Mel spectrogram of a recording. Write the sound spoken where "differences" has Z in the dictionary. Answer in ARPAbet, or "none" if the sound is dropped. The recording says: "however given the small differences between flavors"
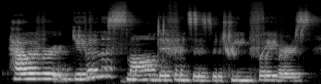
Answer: Z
